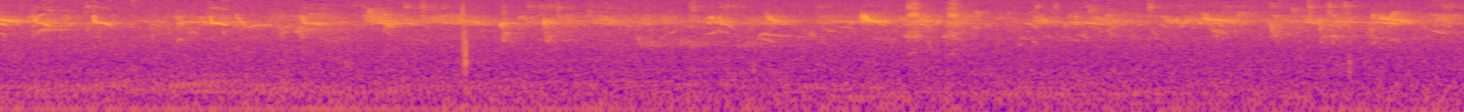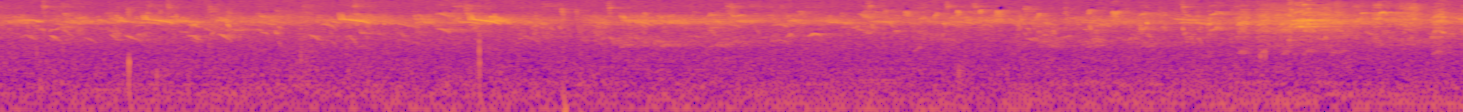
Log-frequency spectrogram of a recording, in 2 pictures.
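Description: A chorus of birds chirping and calling, with many short, quick notes overlapping without a break.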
